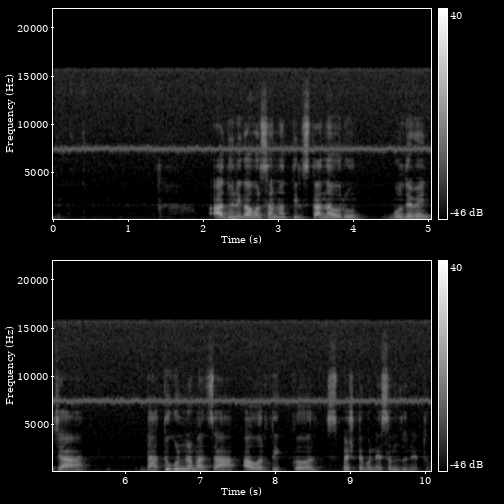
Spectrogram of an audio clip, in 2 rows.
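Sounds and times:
faint high-pitched whine: 0.0 - 10.0
low electrical hum: 0.0 - 10.0.

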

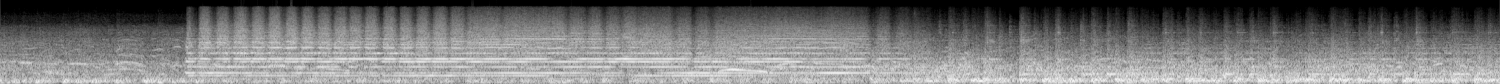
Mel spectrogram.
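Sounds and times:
crowd noise: 0.0 - 15.0
two-tone horn blast: 1.8 - 9.4.

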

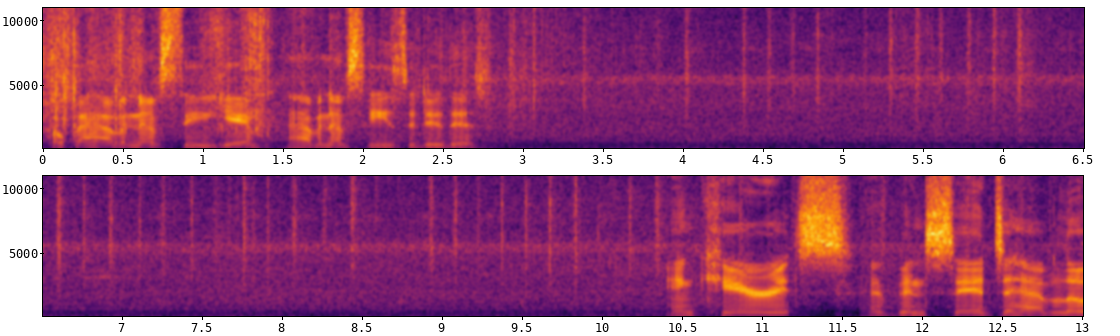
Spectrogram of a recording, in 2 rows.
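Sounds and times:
low outdoor hiss: 0.0 - 13.0.

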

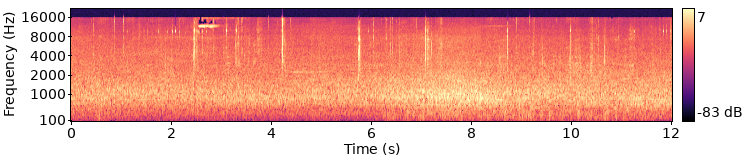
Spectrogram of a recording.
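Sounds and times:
road traffic hiss: 0.0 - 12.0.

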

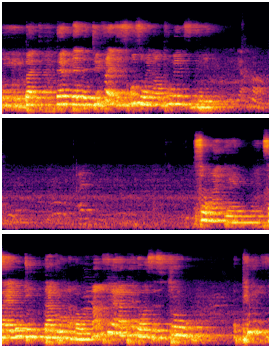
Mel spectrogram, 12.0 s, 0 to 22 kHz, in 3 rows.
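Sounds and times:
hall room tone: 0.0 - 12.0.

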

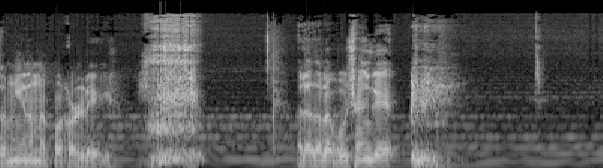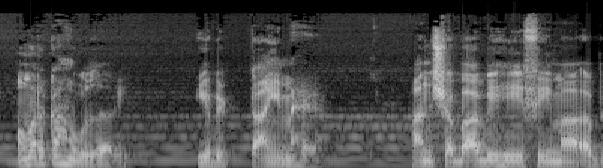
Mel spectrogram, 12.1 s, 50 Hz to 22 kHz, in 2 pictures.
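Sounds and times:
background music of held notes: 0.0 - 12.0
man clearing his throat: 4.1 - 4.6.

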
